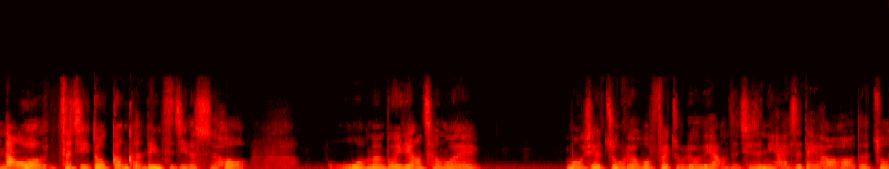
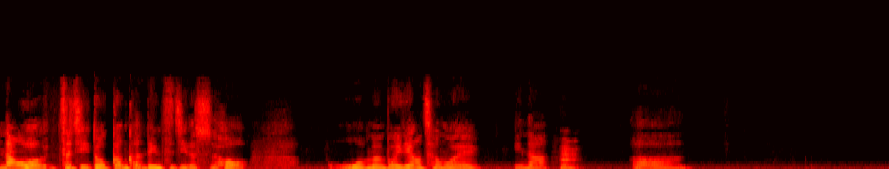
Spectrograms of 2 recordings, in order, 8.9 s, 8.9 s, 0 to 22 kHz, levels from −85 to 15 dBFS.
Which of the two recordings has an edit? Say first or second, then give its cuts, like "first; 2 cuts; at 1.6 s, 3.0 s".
second; 1 cut; at 5.2 s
